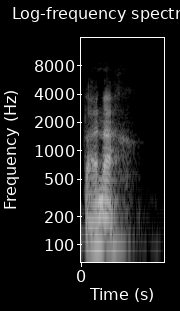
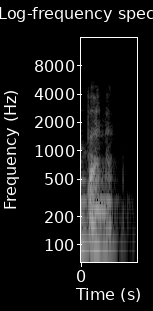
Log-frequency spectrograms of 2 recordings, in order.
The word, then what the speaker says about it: Tanakh: Pero como en hebreo, esta K, digamos que en hebreo sería la Kof, cuando cae al último, cuando se escribe al último, adopta el sonido J. Entonces por eso decimos Tanakh, no Tanakh, para referirnos a la Micra.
